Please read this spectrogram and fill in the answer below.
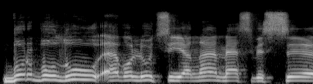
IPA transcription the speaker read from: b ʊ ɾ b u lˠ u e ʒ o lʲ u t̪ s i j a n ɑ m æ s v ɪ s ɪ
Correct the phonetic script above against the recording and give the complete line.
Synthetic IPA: b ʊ ɾ b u lˠ u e v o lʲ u t̪ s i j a n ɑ m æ s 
